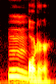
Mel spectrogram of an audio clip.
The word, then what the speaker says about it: order: Order has two parts, two syllables. Order. What you need to know for natural rhythm is that the first syllable carries all the weight. It is much stronger than the second.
